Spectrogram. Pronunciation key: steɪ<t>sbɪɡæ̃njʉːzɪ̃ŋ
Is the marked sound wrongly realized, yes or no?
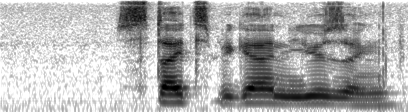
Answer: no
